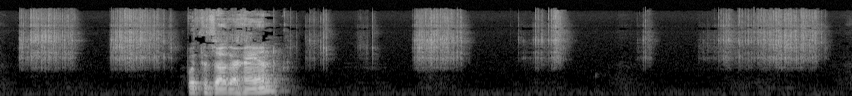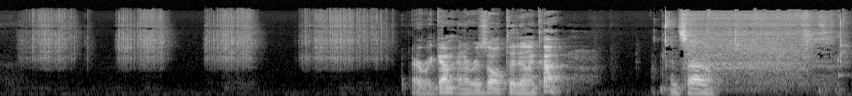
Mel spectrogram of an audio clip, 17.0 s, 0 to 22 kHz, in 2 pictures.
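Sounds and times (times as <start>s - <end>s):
razor scraping stubble: 6.3s - 12.5s.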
